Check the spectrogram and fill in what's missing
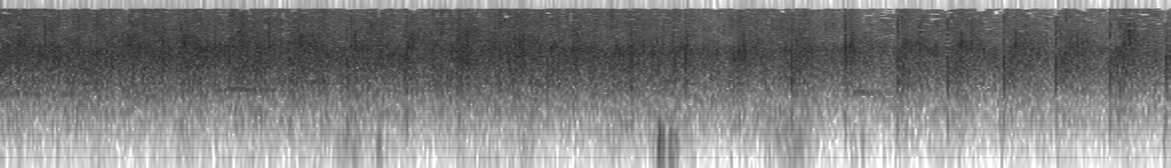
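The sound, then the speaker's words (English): An audience claps hands to the Lord in praise, sustained, dense applause, a steady wash of many overlapping claps at fairly strong volume throughout, with no clear speech over it. “Come on, clap your hands to the Lord and give him praise right now.”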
